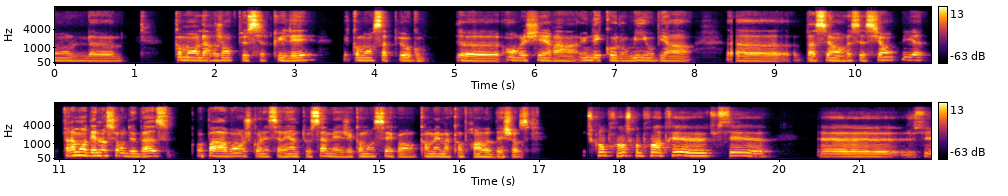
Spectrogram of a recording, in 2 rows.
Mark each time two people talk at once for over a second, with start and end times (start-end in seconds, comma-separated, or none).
none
